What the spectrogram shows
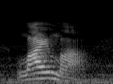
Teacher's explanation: you don't pronounce the hey at the end after an ah sound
